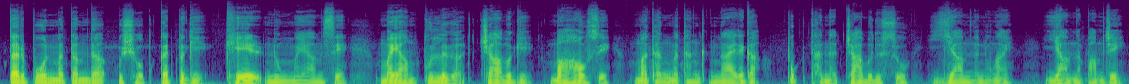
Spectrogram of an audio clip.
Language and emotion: Manipuri, neutral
